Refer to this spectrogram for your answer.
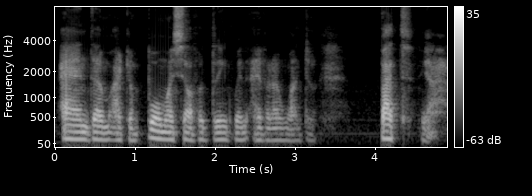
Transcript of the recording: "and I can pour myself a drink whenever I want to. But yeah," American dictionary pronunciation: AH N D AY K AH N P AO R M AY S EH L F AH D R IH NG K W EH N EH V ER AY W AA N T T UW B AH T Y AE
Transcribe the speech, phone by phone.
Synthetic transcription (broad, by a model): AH N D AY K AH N B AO M AY S EH L F AH D R IH NG K W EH N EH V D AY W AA N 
